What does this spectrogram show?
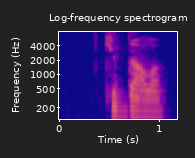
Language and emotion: Russian, angry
